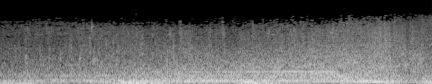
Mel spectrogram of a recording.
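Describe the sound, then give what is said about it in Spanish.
A truck with a partly lead-lined cab and a dosimeter on its front grille drives along a road: a loud, steady engine rumble with broad road noise, swelling slightly after the first second, then holding level. “Un camión avanza por una carretera.”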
